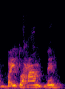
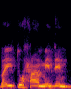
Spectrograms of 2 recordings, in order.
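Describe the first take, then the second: First: The second word ends without any case ending. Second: The second word ends with a full -in ending. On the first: This is also correct. "बैतु हामिद सही है" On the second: This is read out fully for learners. "लेकिन आप जबर जेर इसलिए पढ़िए कि अभी हम लोग सीखना चाह रहे हैं"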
